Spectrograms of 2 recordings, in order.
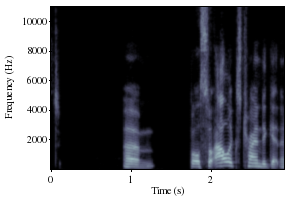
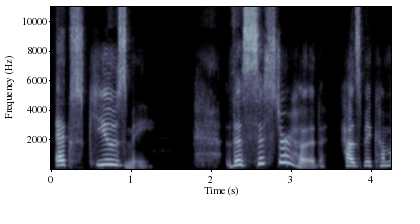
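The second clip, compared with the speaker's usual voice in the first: slow, higher, deliberately stately delivery; grand formal Martha; 4 semitones higher, slower than usual. Acted. Nun stops a boy to ask after a writer, slow and stately. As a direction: address him with slow, weighty importance. Player voices Martha addressing a stranger.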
